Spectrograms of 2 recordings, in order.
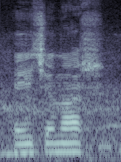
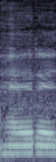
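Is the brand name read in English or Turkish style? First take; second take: English; Turkish. First: The letters are read in English style. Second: The letters are read in Turkish style.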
